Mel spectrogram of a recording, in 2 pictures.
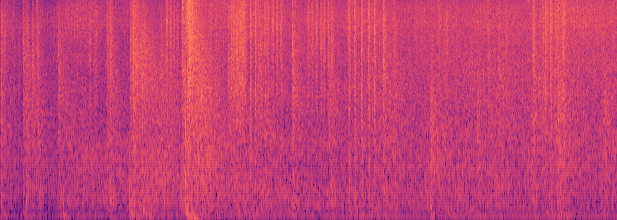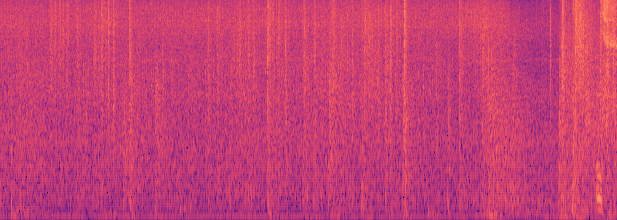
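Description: Sustained battle din from a Gates of Hell WWII game fight on the Mannerheim Line, with dense overlapping gunfire and heavy thuds of artillery rolling continuously under a low rumble, a few sharper blasts standing out.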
